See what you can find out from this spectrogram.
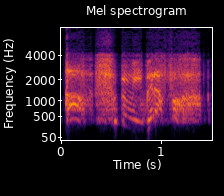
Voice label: damaged pilot, mood high, speech; War Thunder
